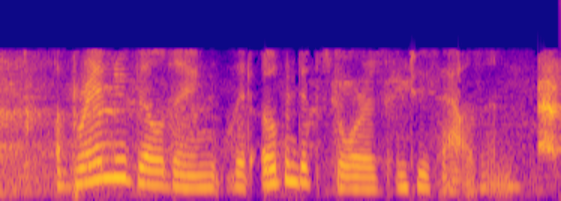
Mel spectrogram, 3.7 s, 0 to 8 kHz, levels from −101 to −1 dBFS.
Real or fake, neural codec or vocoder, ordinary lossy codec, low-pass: fake; codec, 16 kHz in and 24 kHz out, 2.2 kbps, FireRedTTS-2 codec; AAC, 16 kbps; 7.2 kHz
